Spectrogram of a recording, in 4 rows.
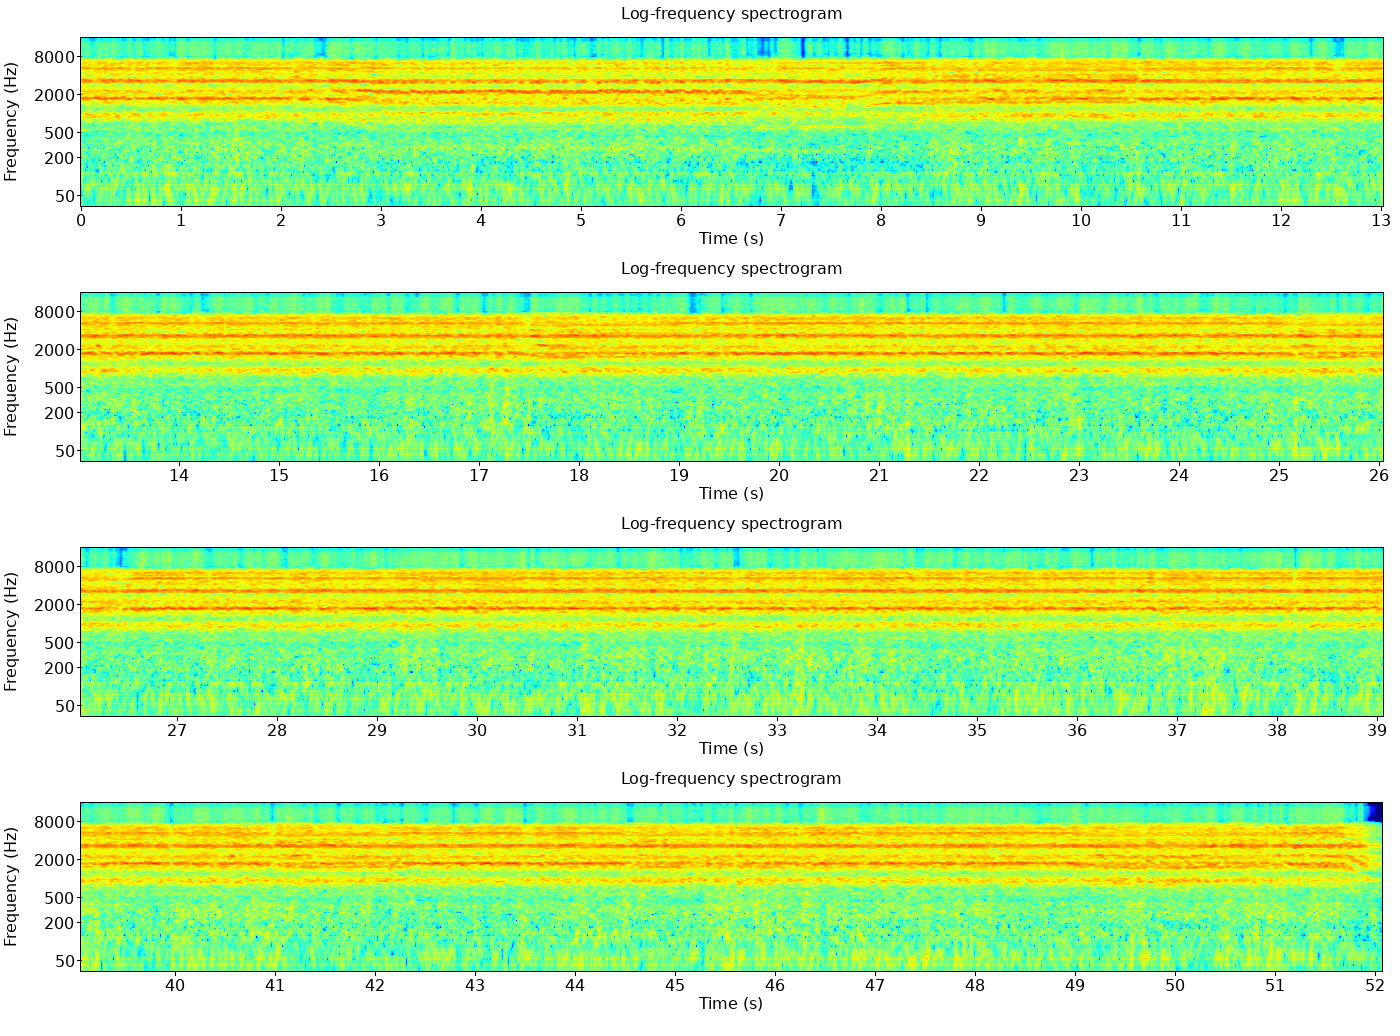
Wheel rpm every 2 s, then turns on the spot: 230, 190, 160, 160, 210, 230, 240, 230, 230, 230, 230, 230, 230, 230, 230, 230, 230, 230, 230, 230, 230, 230, 230, 230, 230, 200.
none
